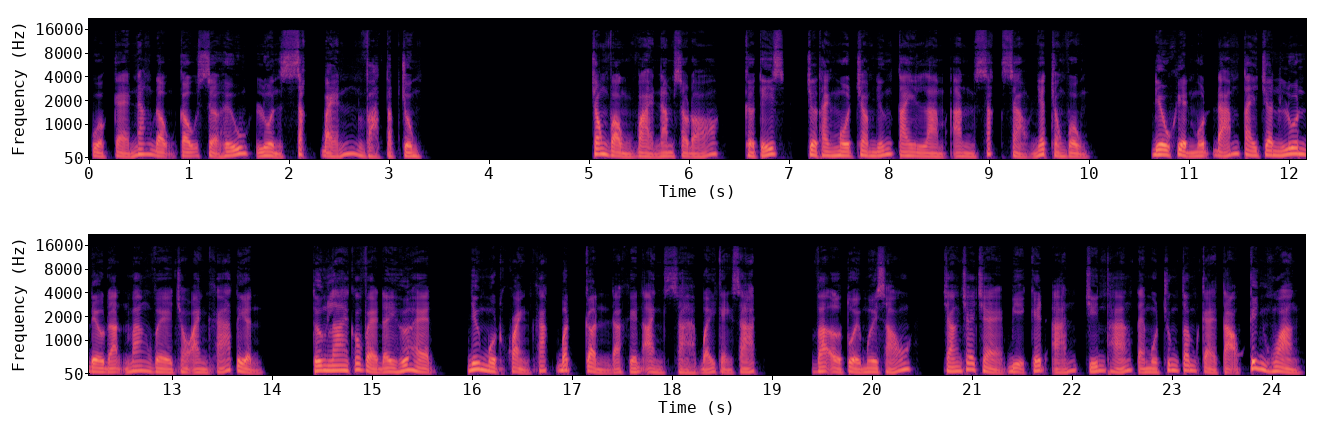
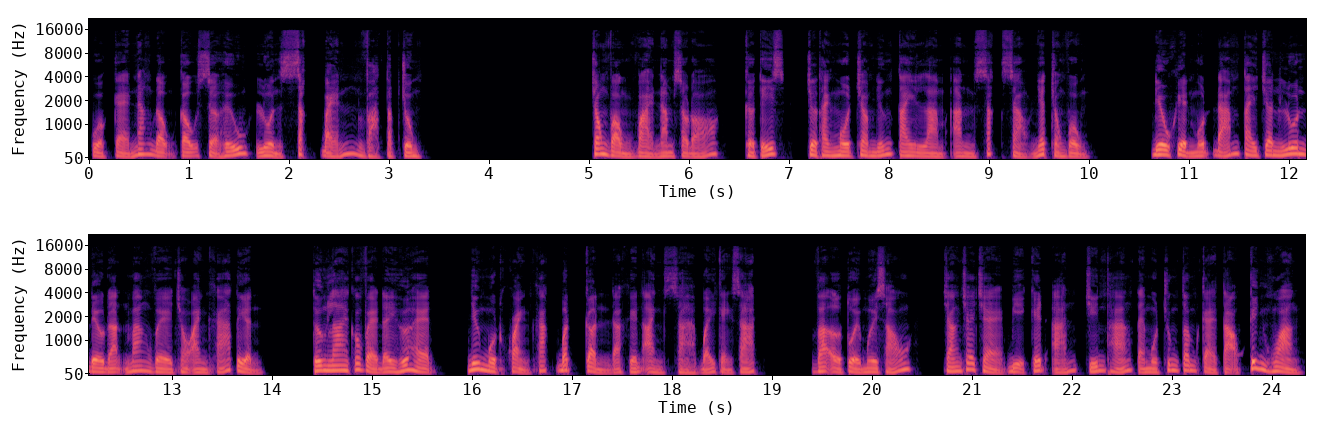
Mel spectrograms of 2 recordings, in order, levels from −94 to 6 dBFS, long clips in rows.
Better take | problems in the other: neither | none

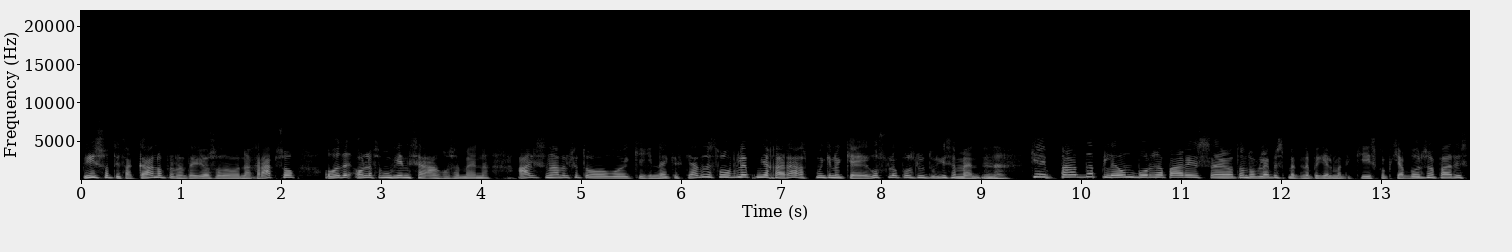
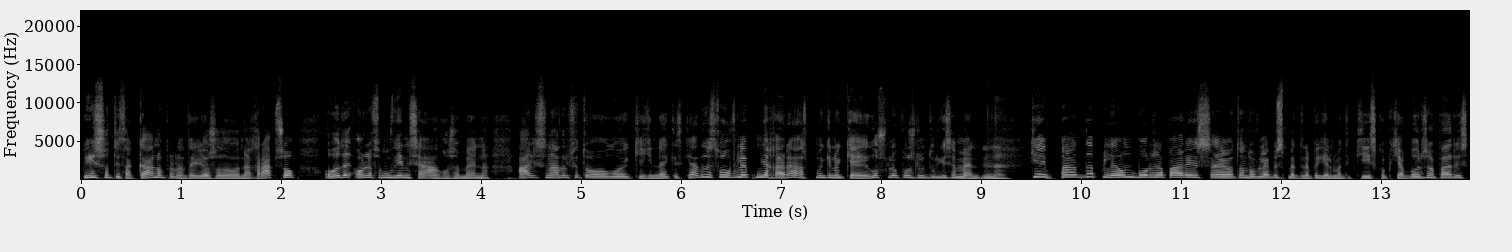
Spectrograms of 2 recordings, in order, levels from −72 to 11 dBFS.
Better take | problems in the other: second | muffled; very; fading above 2.5 kHz

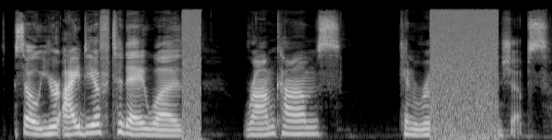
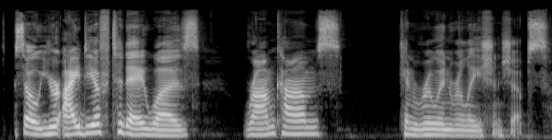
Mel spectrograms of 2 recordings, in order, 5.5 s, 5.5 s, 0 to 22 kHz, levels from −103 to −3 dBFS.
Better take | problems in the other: second | audio cutting out; filled with static; at 2 s and at 4.5 s for 0.5 s

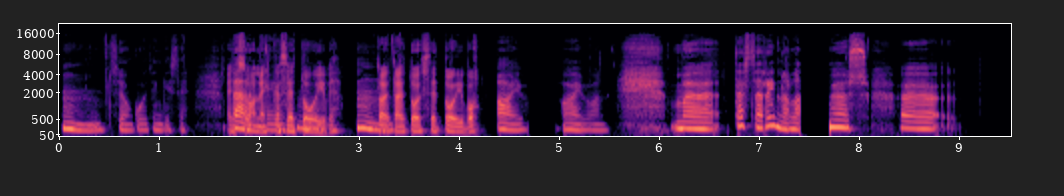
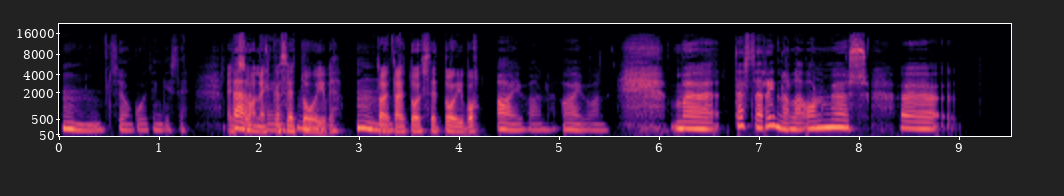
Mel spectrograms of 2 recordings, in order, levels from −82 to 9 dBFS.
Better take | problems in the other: second | audio cutting out; at 4.5 s and at 7.5 s

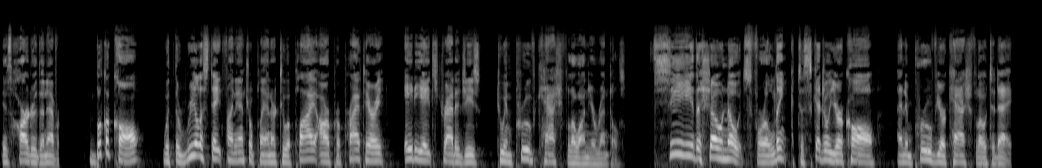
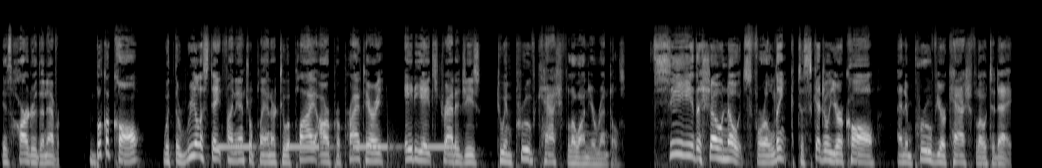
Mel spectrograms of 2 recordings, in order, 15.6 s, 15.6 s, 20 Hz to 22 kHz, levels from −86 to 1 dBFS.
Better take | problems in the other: first | phone ringing; noticeable; from 3 to 7 s; peak 7 dB below the speech

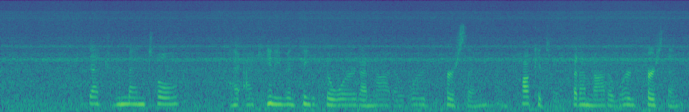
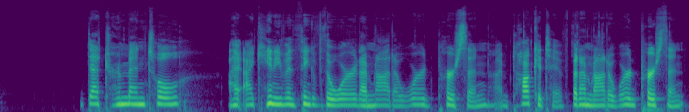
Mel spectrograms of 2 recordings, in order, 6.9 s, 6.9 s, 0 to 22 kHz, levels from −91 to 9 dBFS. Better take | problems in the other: second | hiss; loud; throughout; 3 dB below the speech

